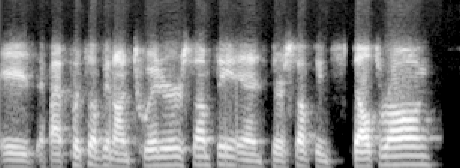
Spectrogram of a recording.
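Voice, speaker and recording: The speaker is a man with ordinary pitch variation. He moves along at a fairly quick clip. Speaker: football coach and software trainer. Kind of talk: tutorial. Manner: fast.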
